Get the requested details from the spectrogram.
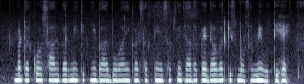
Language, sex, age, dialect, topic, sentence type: Hindi, female, 36-40, Garhwali, agriculture, question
